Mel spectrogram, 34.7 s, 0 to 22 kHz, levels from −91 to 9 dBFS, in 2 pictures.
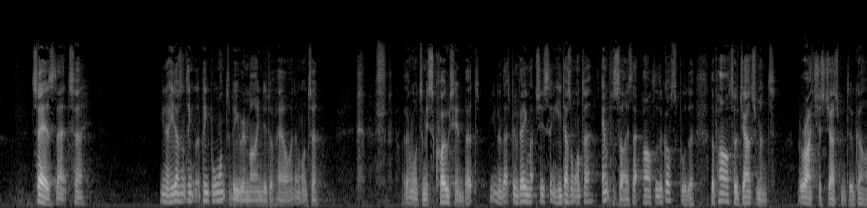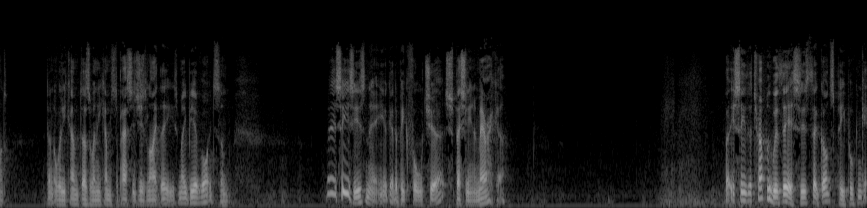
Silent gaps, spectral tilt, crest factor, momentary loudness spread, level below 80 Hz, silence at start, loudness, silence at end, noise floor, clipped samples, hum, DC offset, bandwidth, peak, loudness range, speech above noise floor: none; -5 dB/octave; 26 dB; 14 LU; -64 dBFS; 0.65 s; -35 LUFS; 0 s; -71 dBFS; under 0.1%; none; under 0.1%; 10 kHz; -10 dBFS; 7 LU; 37 dB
